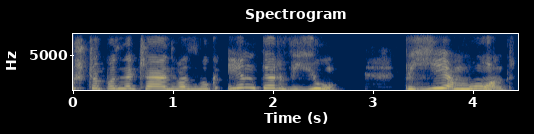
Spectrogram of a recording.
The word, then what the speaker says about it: П'ємонт: позначає два звуки інтерв'ю П'ємонт тобто чуєте Ми чуємо чітко роздільну вимову звук п твердий звук є позначає два звуки так само Рів'єра в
